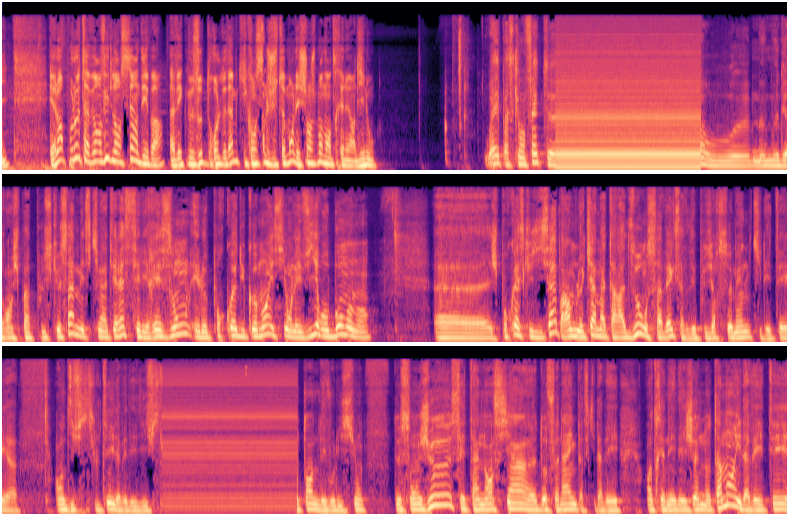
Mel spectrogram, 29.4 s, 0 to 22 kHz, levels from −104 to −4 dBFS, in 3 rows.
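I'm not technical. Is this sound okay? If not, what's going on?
No. Parts of the compressed file got corrupted (damaged data in a compressed stream), so the player briefly lost its place, causing short glitches at 3.23–3.27, 16.73–16.78, 20.44–20.49 and 22.64–22.68 seconds.

The computer also froze twice while the sound hardware kept replaying the same tiny 10-millisecond scrap (a system hang loop). That makes a steady 100 Hz buzz from 6.92 to 8.73 seconds and from 21.64 to 23.31 seconds. Roughly two seconds of sound are lost in the first freeze and about one and a half in the second.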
